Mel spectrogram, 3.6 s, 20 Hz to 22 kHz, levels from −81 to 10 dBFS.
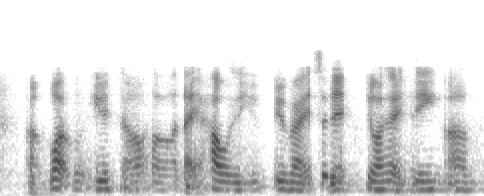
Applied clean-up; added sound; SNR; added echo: neural mask model DeepFilterNet 3.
